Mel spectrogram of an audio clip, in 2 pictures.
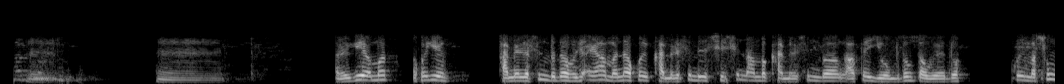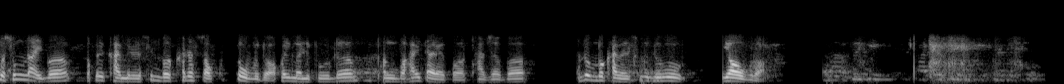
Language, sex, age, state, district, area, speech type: Manipuri, male, 60+, Manipur, Imphal East, rural, conversation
